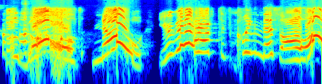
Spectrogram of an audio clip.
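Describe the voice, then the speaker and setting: A woman voicing a small, squeaky-voiced female shopkeeper who scolds and gets indignant. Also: wildly swooping pitch, a little slow, fairly bright tone, lo-fi sound, slight background noise, full character voice. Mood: scolding.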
